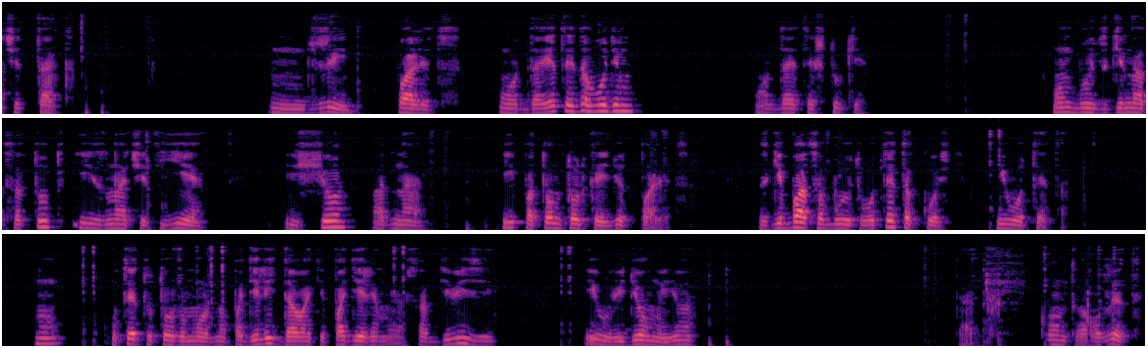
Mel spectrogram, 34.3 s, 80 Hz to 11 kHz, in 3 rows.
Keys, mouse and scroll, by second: 0.8 g, 3.1 click, 5.6 g, 9.5 click, 13.0 e, 15.7 click, 16.1 e, 18.0 click, 19.7 click, 23.6 click, 30.0 e, 32.2 click, 33.7 ctrl+z.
